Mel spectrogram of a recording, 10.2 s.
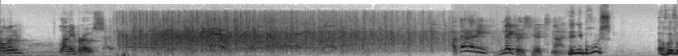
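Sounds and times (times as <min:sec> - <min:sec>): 
speech: 0:00.0 - 0:02.0, 0:06.8 - 0:10.1
large audience clapping: 0:01.6 - 0:08.2.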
